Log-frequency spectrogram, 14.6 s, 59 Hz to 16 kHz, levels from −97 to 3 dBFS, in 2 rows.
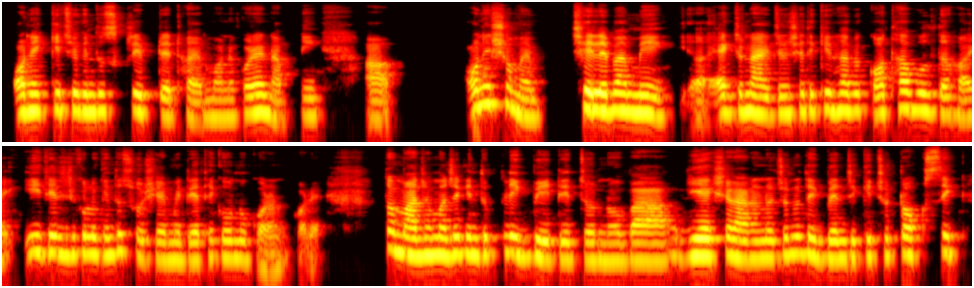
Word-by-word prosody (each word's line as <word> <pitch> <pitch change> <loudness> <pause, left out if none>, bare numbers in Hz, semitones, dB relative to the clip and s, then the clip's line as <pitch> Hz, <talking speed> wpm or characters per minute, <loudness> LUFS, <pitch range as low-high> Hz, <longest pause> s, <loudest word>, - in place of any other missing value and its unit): অনেক 205 +1 +4
কিছু 215 0 0
কিন্তু 200 0 +2
স্ক্রিপ্টেড 195 -6 -2
হয়। 145 - -2
মনে 160 0 -6
করেন 195 +2 +4
আপনি 170 +3 -12 0.5
আ - - -1 0.8
অনেক 275 +3 +4
সময় 195 -10 0 0.3
ছেলে 215 -3 +9
বা 210 - +6
মেয়ে 190 -3 +3 0.3
এ - - -2 0.2
একজন 200 +2 -1
আরেকজনের 185 +1 0
সাথে 205 0 -2
কিভাবে 210 -1 +1
কথা 195 +4 0
বলতে 200 -3 0
হয় 160 0 -3 0.2
এই 230 - +1
জিনিসগুলো 215 0 +1
কিন্তু 210 +3 -1
সোশ্যাল 175 -2 -5
মিডিয়া 170 0 -2
থেকে 185 0 -7
অনুকরণ 175 -1 -6
করে। - - -10 0.5
তো - - -2
মাঝে, 200 0 +5
মাঝে 205 +1 +3
কিন্তু 210 0 +1
ক্লিক 220 -3 +1
বেট 180 -1 +2
এর 170 - -8
জন্য 170 0 -4 0.2
বা 170 0 +3 0.3
রিঅ্যাকশন 200 0 +5
আনানোর 180 0 -1
জন্য 205 +1 -1
দেখবেন 180 -2 0
যে - - -1
কিছু 190 +1 -4
টক্সিক 210 +2 0
200 Hz, 190 wpm, -23 LUFS, 180-210 Hz, 0.8 s, ছেলে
